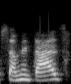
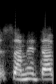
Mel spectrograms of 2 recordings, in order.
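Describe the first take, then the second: First: संहितास said with a clear final s sound; संहितास ending on a hissed s; plural form with s. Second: संहिता said without the final s, ending on a; संहिता with an open a ending and no s; short form. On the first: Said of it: "कुछ लोग संहितास भी कहते हैं". (संहितास अंत में साफ़ स के साथ) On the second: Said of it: "कुछ संहिता भी कहते हैं". (संहिता बिना स के, अंत में खुला अ) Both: Shown as a demonstration.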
